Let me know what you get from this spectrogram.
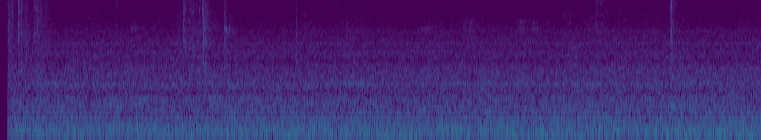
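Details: Steady low mechanical hum with faint clicks and a few distant voices, no animal calls.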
